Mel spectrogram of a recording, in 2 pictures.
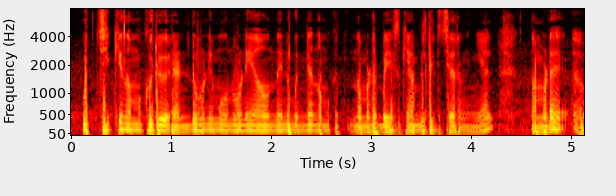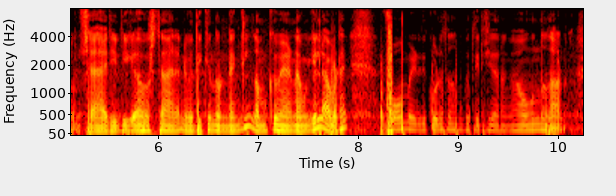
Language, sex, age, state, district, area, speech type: Malayalam, male, 30-45, Kerala, Idukki, rural, spontaneous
